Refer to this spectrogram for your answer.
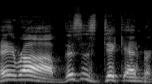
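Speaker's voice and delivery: big, booming signature voice at very loud volume. Retelling a voicemail from a broadcaster: Dick Enberg voice. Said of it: "in that Dick Enberg voice".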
